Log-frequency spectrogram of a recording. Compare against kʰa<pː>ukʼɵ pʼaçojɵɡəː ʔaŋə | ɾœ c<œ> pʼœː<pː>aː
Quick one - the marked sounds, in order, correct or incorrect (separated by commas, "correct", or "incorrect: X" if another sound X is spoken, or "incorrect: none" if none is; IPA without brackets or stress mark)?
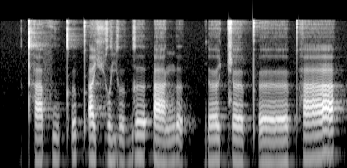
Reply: incorrect: f, correct, incorrect: pʰ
